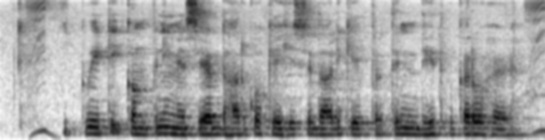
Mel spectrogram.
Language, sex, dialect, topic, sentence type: Magahi, male, Southern, banking, statement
